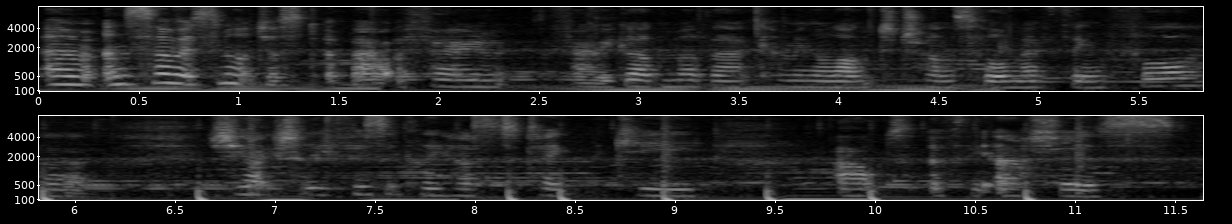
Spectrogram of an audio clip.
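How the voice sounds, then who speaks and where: A woman giving a slow, reflective spoken lesson on folklore and witchcraft, pausing often with "um". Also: mid-range voice, creaky. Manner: slow and reflective, with frequent "um" pauses. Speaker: witchcraft teacher. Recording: voice from a distance with music behind.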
